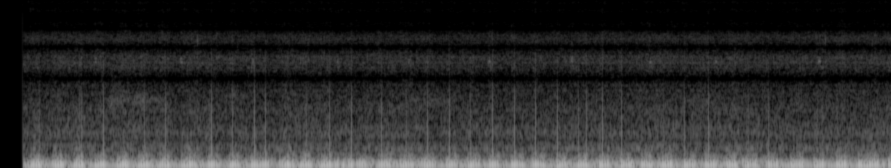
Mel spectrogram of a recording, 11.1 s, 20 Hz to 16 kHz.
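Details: 1998 Nissan Frontier with a low idle that pulses and stumbles unevenly and never settles into a steady rhythm, a clear rough idle.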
